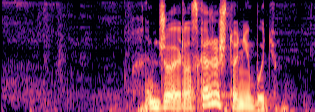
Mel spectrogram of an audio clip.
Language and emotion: Russian, neutral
